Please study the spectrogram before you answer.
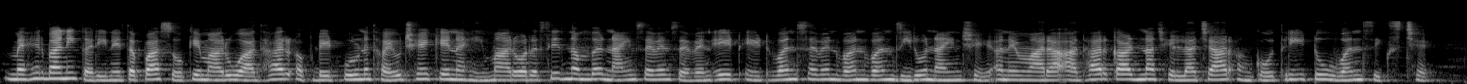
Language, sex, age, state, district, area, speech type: Gujarati, female, 18-30, Gujarat, Anand, urban, read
